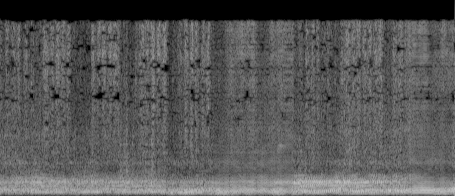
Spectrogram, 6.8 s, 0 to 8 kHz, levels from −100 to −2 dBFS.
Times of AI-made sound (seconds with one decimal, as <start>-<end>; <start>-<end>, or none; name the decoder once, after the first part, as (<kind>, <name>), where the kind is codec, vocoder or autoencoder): 3.2-4.4 (vocoder, Vocos); 6.1-6.8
